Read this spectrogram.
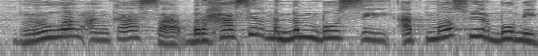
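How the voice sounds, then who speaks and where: High-voiced woman pastor preaching in a reverberant hall. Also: a little mellow. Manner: emphatic preaching, rising to exclamations, chatty asides to the congregation. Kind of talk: sermon. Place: church hall.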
